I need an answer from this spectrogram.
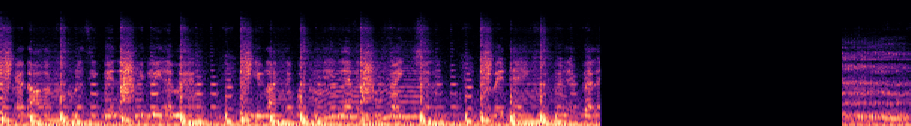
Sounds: Music

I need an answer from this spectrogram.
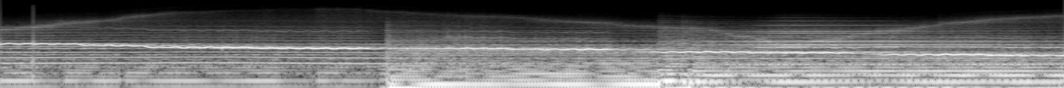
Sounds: playing theremin

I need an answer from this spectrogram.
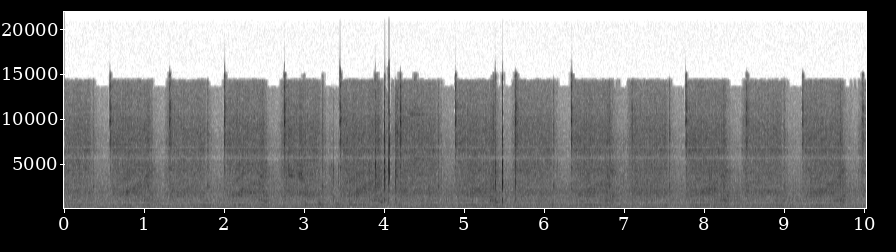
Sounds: Printer

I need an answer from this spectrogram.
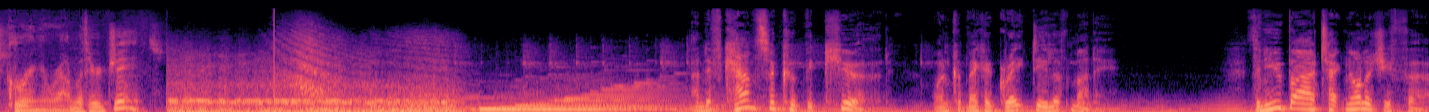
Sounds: Vibraphone

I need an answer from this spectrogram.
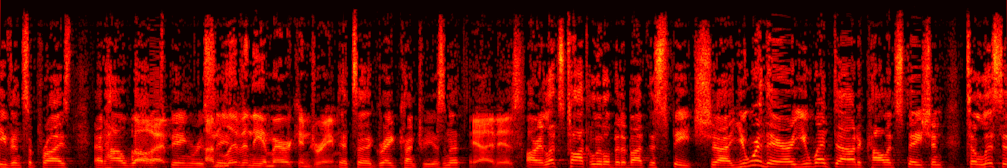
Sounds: man speaking, Speech, Conversation

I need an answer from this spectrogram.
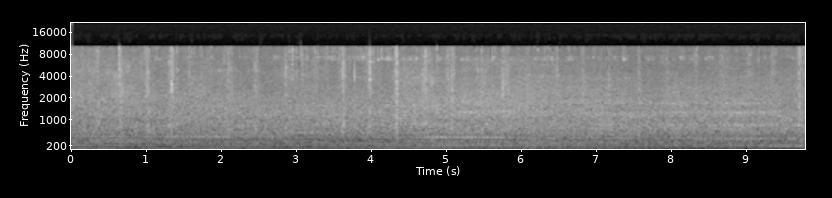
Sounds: Clip-clop, Animal, Horse

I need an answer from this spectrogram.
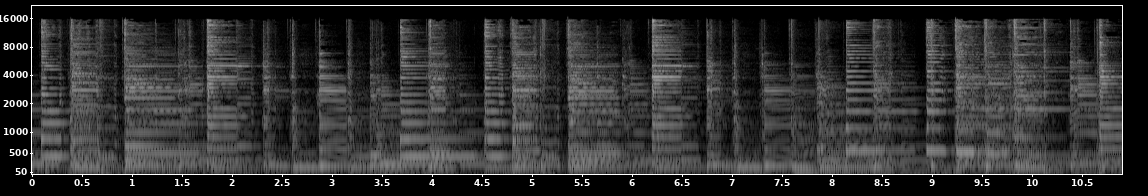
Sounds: Music

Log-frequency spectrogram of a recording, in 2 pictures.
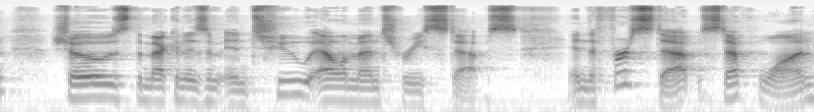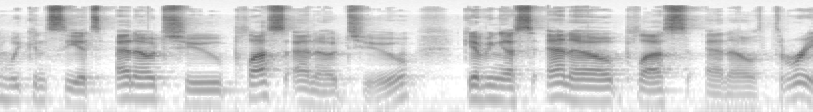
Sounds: Speech

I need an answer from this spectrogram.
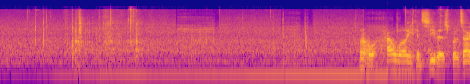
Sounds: inside a small room, Speech

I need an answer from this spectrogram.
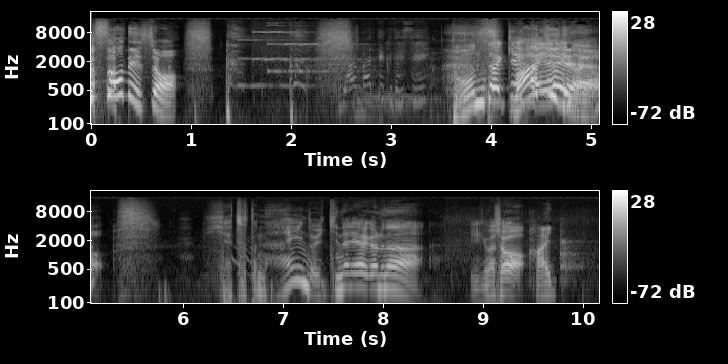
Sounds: mosquito buzzing

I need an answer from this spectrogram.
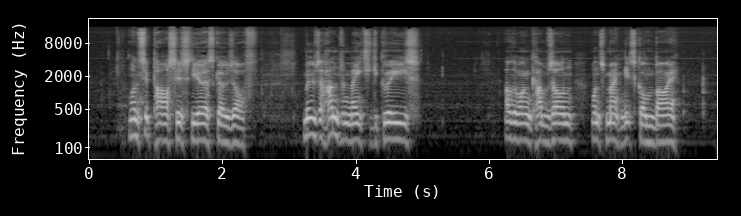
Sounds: Speech

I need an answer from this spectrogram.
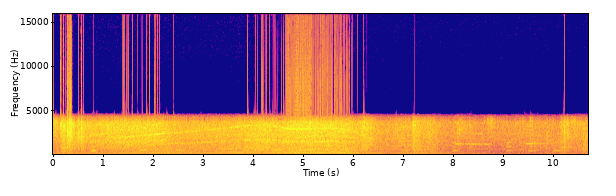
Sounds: Truck, Vehicle

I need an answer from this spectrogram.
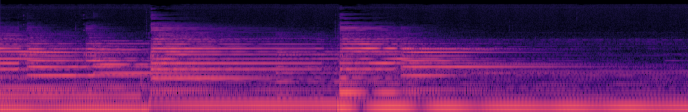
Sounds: Music

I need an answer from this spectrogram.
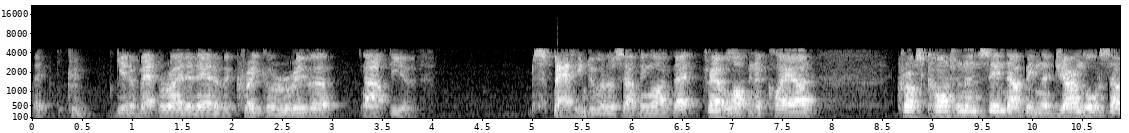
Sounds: Speech

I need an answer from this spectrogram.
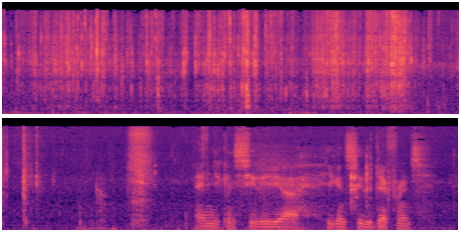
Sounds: Speech, Crumpling

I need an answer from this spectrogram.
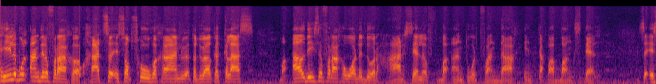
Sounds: Speech

